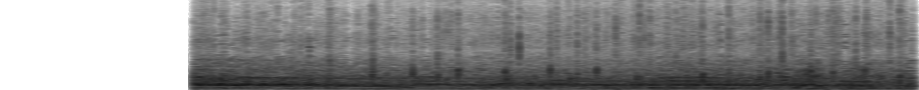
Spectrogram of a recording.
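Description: A large crowd sings and chants loudly and close by, echoing around a stadium.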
